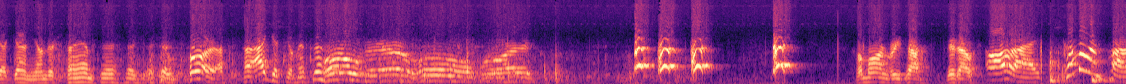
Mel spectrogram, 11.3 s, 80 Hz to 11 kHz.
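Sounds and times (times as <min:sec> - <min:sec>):
speech: 0:00.0 - 0:05.7, 0:08.6 - 0:11.2
low rumble: 0:00.0 - 0:11.2
puppy barking: 0:06.3 - 0:08.1.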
